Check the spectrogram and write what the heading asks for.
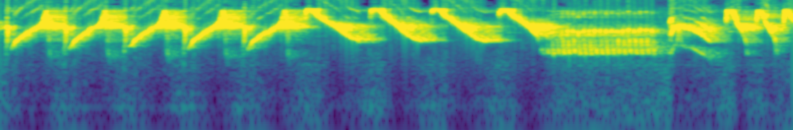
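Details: Captive canary song used as master tutor audio for young birds learning to sing, a vigorous gacor filler style: rapid downslurred whistled sweeps, about three per second, then a steady buzzy trill and more quick sweeps.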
